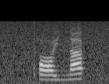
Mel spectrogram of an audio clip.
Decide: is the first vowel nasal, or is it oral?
oral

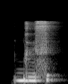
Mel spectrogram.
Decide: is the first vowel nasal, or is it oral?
oral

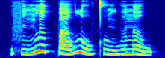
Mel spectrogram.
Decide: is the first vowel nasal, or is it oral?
oral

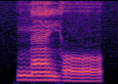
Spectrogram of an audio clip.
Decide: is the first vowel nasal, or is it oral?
nasal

